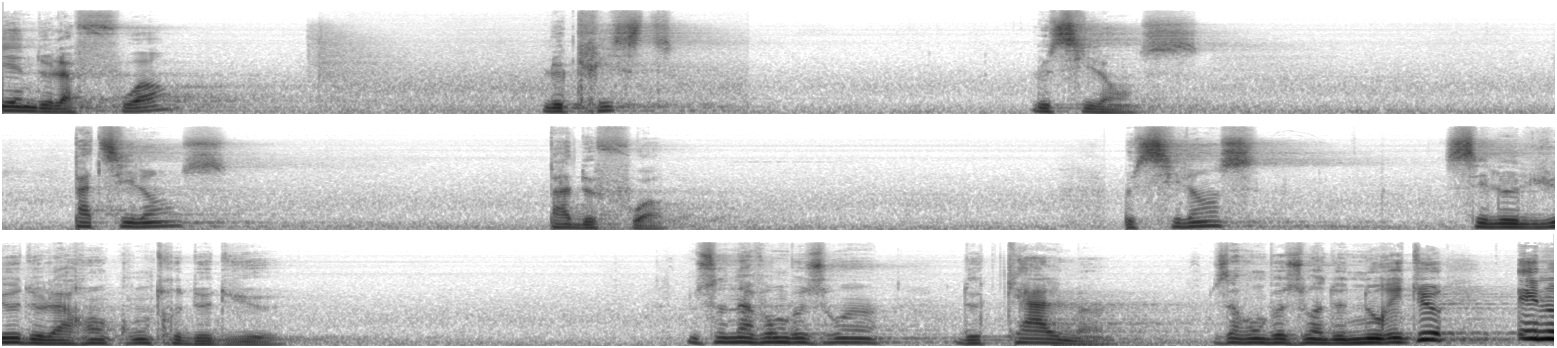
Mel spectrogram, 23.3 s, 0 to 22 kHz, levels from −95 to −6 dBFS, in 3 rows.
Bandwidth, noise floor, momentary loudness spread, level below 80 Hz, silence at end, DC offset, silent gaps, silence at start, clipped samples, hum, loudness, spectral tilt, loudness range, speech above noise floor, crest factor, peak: 16 kHz; -59 dBFS; 16 LU; -52 dBFS; 0 s; under 0.1%; none; 0 s; under 0.1%; none; -25 LUFS; -4.5 dB/octave; 9 LU; 35 dB; 24 dB; -2 dBFS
